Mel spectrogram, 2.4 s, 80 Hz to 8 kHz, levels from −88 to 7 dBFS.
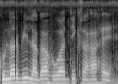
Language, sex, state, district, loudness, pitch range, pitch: Hindi, male, Maharashtra, Gondia, -15 LUFS, 125-140 Hz, 130 Hz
